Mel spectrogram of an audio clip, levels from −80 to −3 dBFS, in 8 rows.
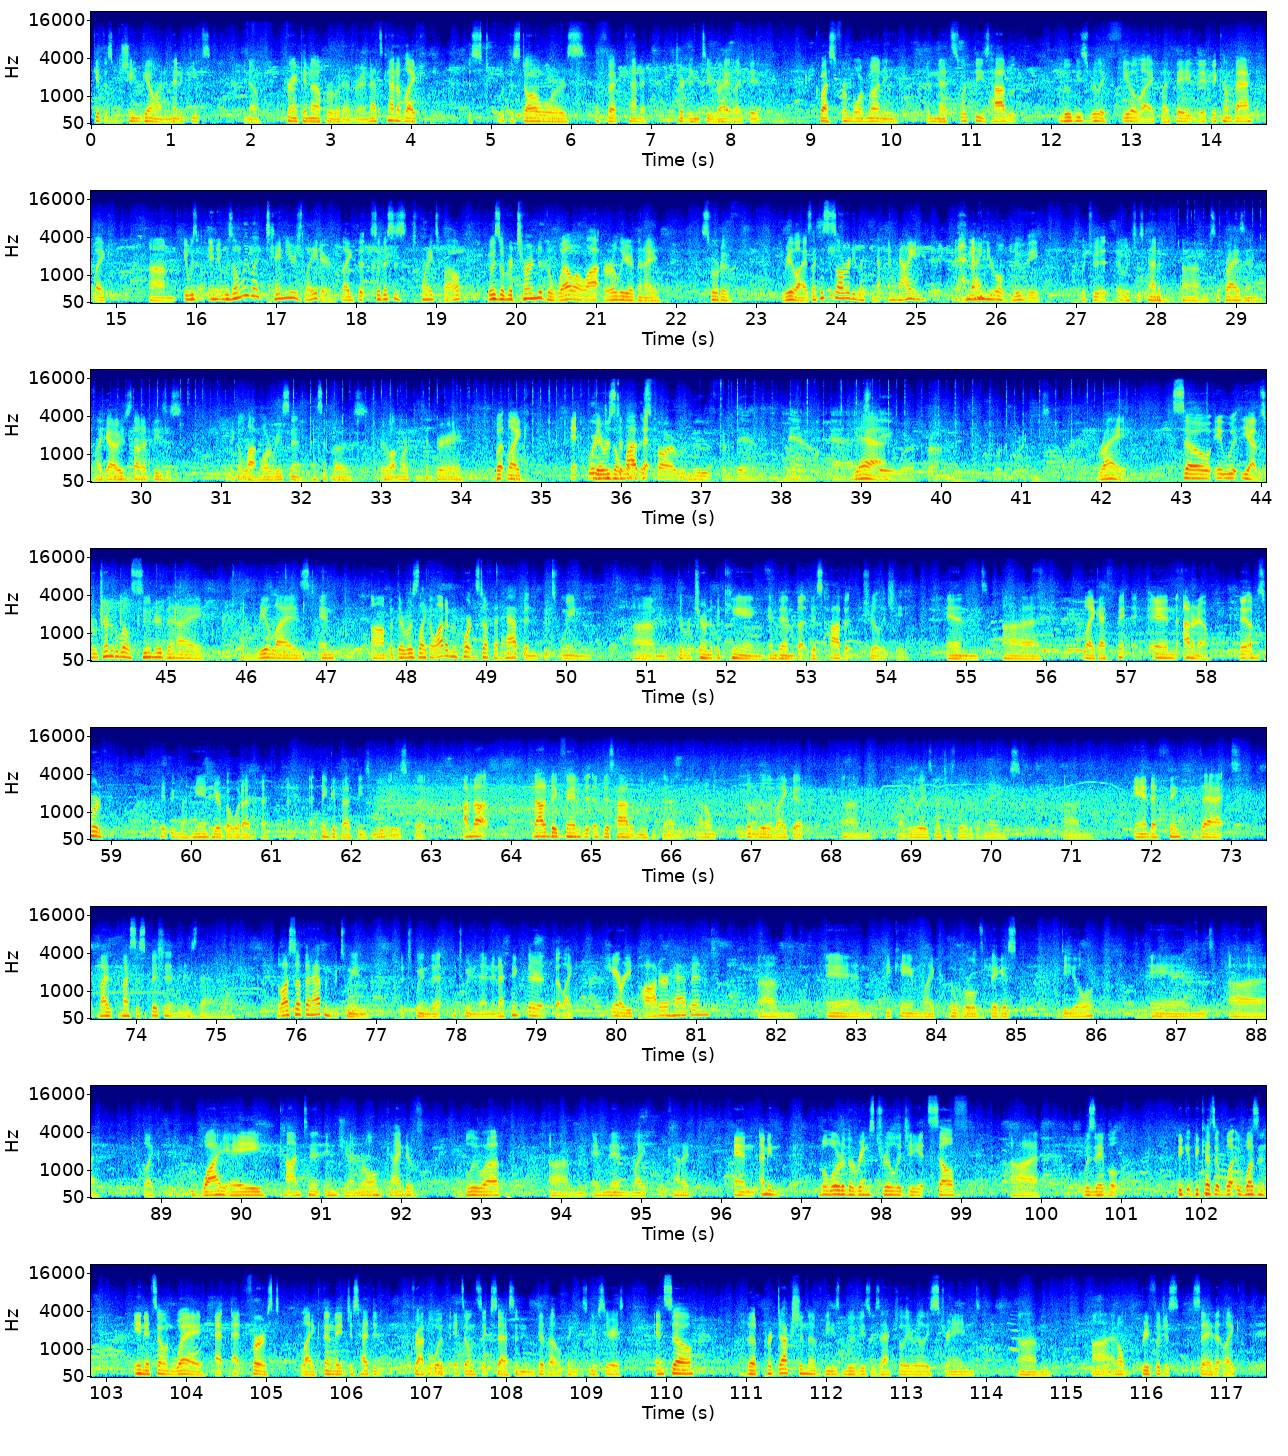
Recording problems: murmuring crowd; loud; throughout; 9 dB below the speech

